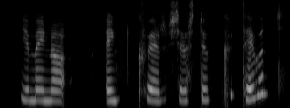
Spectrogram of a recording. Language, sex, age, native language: Icelandic, female, 10, Icelandic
